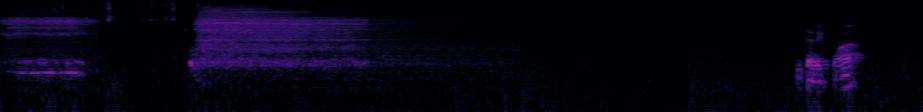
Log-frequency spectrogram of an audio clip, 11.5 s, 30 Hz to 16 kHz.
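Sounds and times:
deep breaths during a guided healing meditation: 0.0s - 1.2s, 2.4s - 6.6s
speech: 10.1s - 10.8s.

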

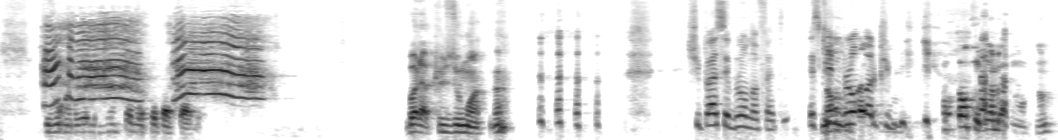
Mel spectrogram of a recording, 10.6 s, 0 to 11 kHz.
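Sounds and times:
laughter: 0.4s - 2.0s, 8.2s - 10.4s
person imitating terrified screams of a horror-film victim: 0.4s - 2.8s, 9.5s - 10.3s
speech: 0.5s - 2.1s, 4.1s - 5.9s, 6.9s - 10.5s.

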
